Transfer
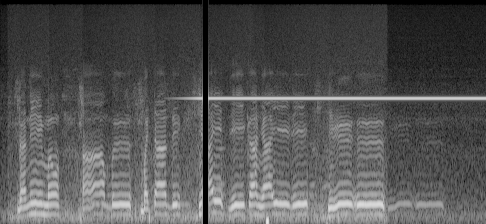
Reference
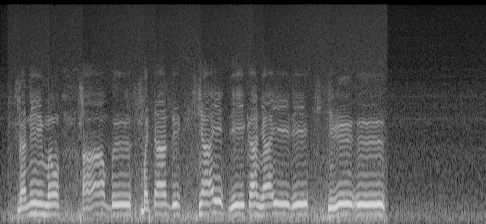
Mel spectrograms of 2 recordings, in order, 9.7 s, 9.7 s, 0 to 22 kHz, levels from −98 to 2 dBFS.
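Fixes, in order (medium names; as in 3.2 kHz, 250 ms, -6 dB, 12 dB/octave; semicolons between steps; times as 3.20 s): band-stop 3.6 kHz, Q 30; de-plosive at 5.30 s; room tone fill 4.04–4.16 s; inverse comb 1189 ms -20.5 dB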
